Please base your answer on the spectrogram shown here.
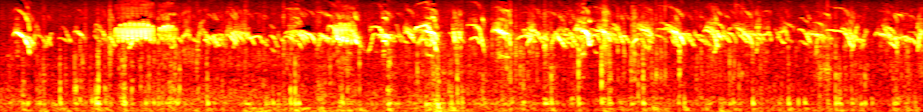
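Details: Baby chicks, Swedish Flower Hen, Bielefelder and Catskill Homesteader, eating and drinking in their brooder; constant overlapping high cheeping in quick bursts, one louder drawn-out peep near the start, with light tapping and shuffling.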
